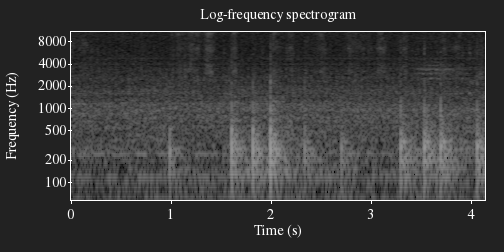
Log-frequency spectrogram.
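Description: Faint, irregular taps and short scratches of a pen writing by hand on a board.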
